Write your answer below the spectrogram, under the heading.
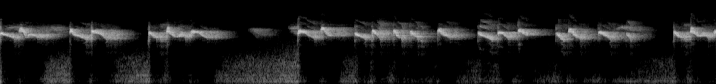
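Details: Opening song from a caged male white-eye being pushed on form, 31 December 2021: long run of bright, high twittering notes in rapid clusters with short breaks, faint low noise beneath.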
